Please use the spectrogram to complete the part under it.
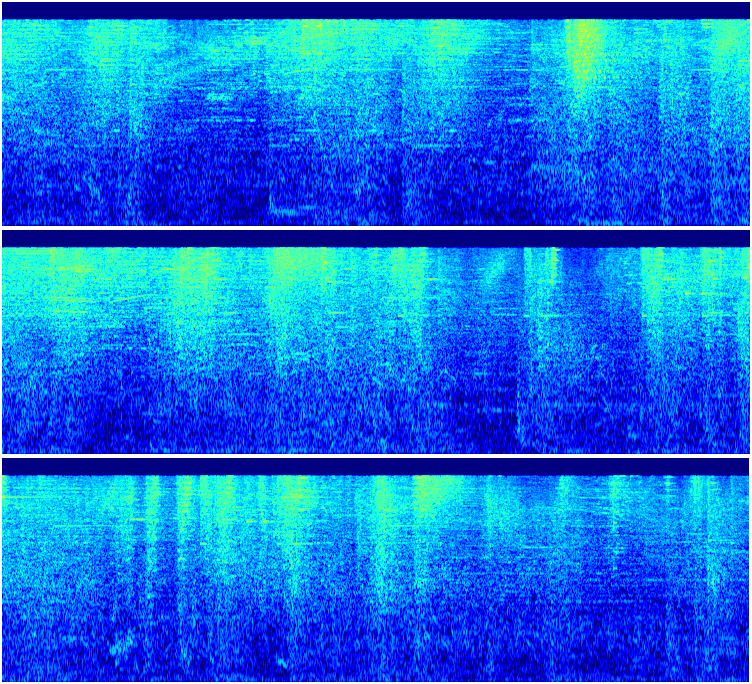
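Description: Game spells burst and crackle with loud effects.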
